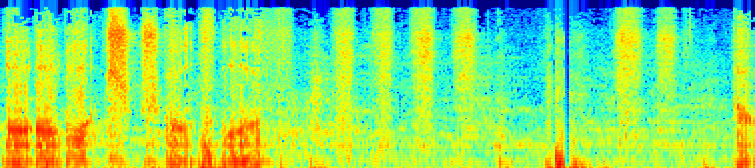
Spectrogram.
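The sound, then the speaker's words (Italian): A wild boar grunts and snorts repeatedly, a steady string of rough, raspy grunts with short pauses between them, loud and continuous for several seconds. “No, non mi hanno dato di maiale, no. Il cinghiale.”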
